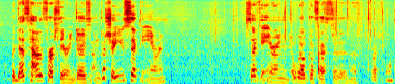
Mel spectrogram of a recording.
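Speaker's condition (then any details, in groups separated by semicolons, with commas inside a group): Cerebral palsy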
